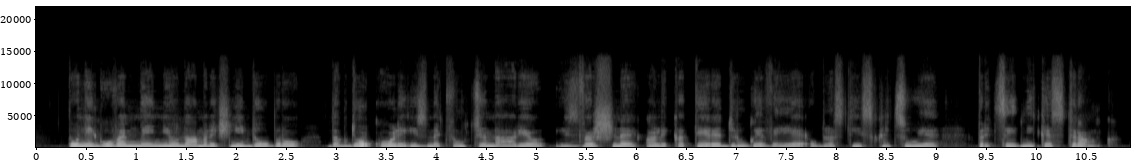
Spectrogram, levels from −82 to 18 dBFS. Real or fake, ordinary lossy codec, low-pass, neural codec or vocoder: fake; none; 14.4 kHz; codec, 32 kHz, 1.9 kbps, SNAC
